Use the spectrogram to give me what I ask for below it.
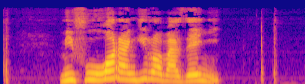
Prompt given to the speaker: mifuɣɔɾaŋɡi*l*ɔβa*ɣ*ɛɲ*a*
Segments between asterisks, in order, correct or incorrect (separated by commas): incorrect, incorrect, incorrect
